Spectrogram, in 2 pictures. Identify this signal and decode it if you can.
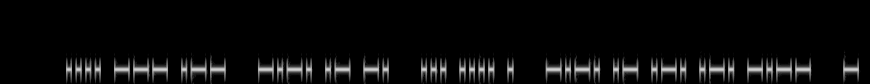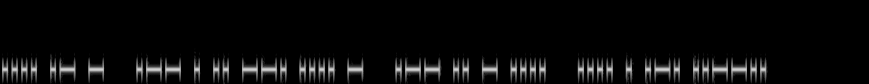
Morse code, heard as a keyed tone, about 25 wpm, 700 Hz. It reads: HOW CAN SHE CARRY THAT WEIGHT WITH HER?
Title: Sentences from Top 1000 Words - Review Part 3 - 25wpm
